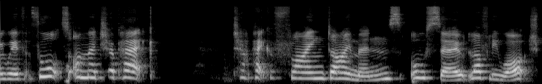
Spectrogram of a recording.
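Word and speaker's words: Czapek: Cha, like cha-cha. And now, like, all I have in my head is like the cha-cha dance. Pronunciation of Chapek? Yeah, like cha-cha, is what well, it's a CZ, right? Yeah. So, with my limited Polish, cha would be right.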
